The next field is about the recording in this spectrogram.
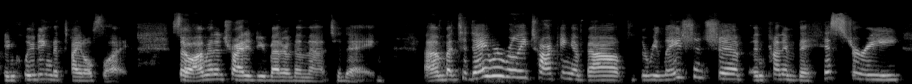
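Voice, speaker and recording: A woman's voice: medium pitch, sharp tone, poor audio. A woman professor giving an online lecture while stuffy and congested from a head cold, speaking conversationally with ums and self-corrections. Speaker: university professor giving a talk.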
